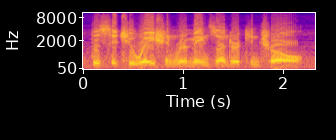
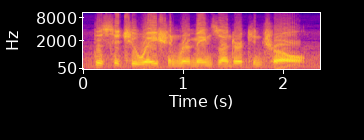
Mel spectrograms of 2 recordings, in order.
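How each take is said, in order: Both takes have the same delivery.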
